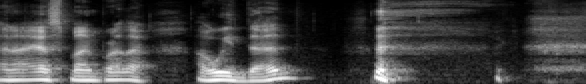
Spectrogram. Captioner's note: laughing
